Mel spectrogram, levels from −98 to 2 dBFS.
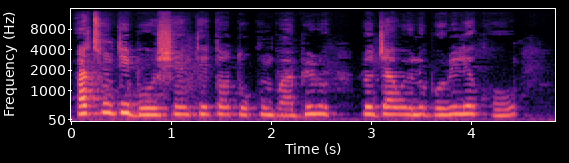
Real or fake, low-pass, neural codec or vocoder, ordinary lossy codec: real; 14.4 kHz; none; AAC, 48 kbps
